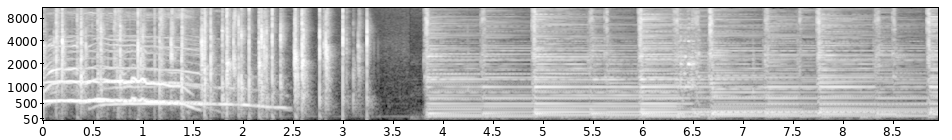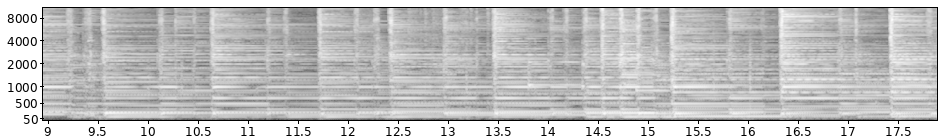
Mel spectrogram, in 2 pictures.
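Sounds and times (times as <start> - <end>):
audience applause: 0.0 - 3.4
steady guitar-led music: 3.7 - 17.8.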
